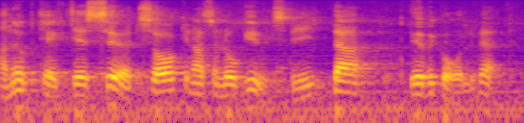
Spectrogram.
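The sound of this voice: Someone reads in an unforced reading voice.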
